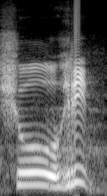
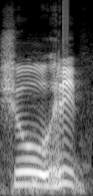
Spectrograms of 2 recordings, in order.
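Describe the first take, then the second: No difference in how they are said.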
